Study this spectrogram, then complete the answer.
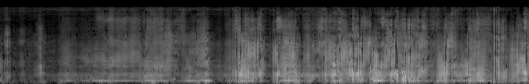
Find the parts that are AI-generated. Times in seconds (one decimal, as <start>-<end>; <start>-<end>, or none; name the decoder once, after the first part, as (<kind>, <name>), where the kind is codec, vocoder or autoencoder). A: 0.0-5.3 (vocoder, BigVGAN v2)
